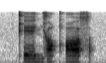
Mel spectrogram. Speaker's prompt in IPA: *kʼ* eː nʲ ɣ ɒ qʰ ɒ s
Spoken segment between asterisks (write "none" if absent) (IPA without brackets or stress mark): kʼ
